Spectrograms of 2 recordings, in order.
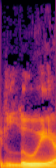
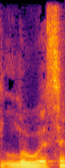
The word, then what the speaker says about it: Louis: My big question is, am I saying it wrong when I say Louis Armstrong? – You're saying it right, depending on who was deciding what nickname to stick him with. His mother preferred Louis and insisted that was the only right name.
